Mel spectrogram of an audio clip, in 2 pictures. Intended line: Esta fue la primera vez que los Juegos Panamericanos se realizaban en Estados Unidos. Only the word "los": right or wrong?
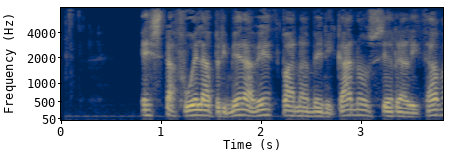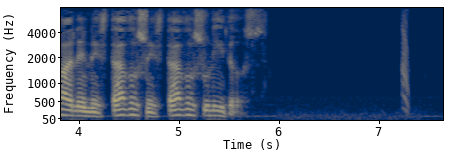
wrong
